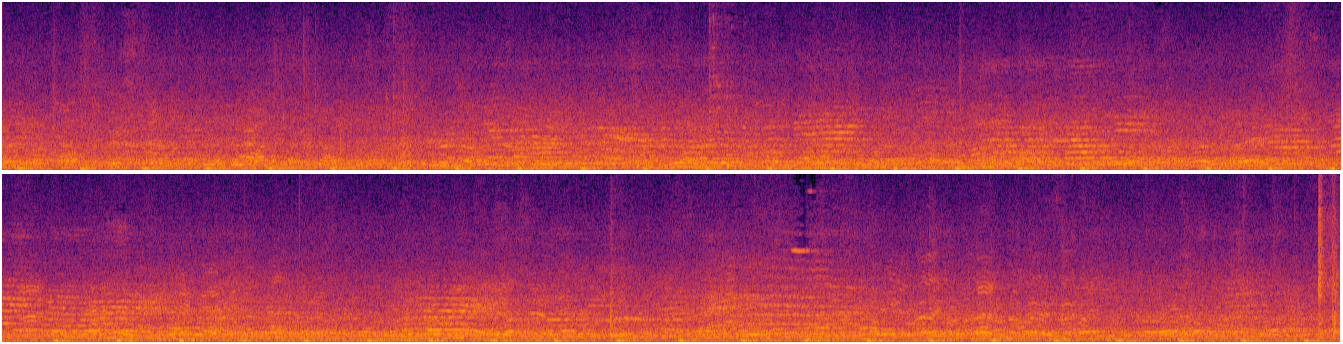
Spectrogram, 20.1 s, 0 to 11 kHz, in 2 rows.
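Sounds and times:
music: 0.0 - 20.0.

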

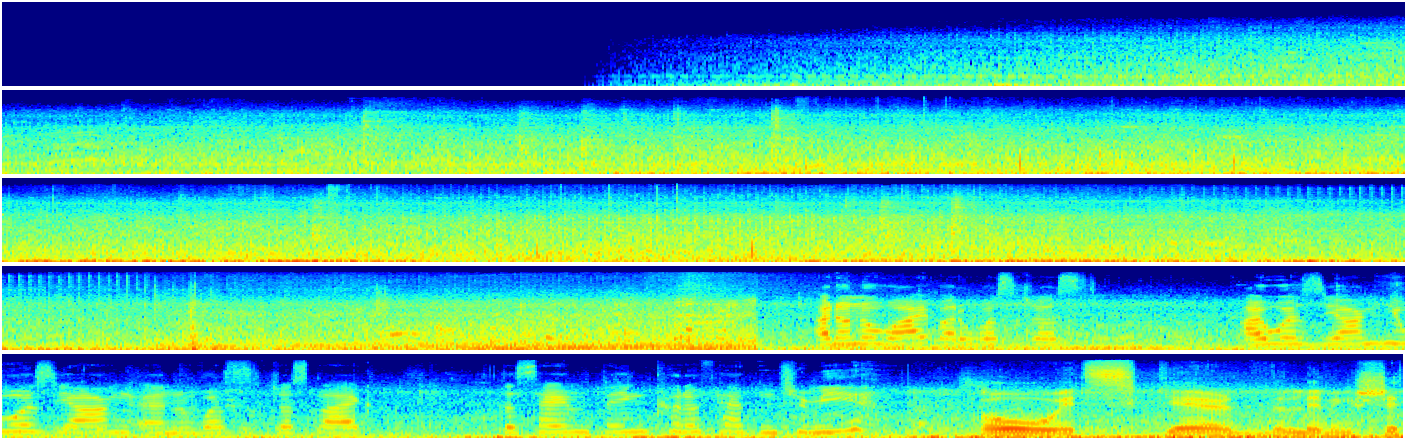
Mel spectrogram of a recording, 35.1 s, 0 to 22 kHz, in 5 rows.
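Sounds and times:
large vehicle engine running: 3.4 - 35.0
traffic rumble: 3.4 - 35.0
faint voices of passers-by: 6.1 - 33.1.

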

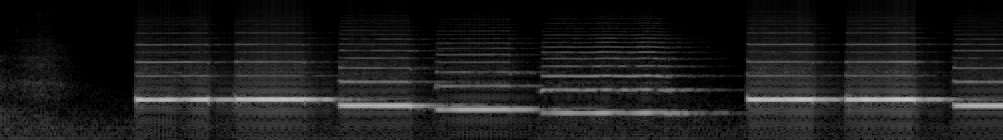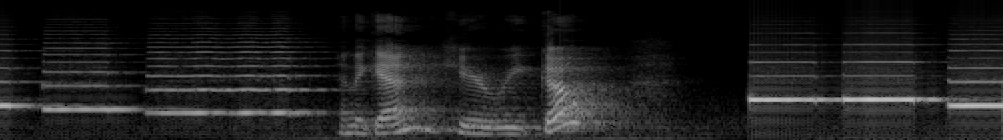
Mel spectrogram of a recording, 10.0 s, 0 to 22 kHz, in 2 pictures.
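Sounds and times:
soprano recorder melody: 0.6 - 6.7, 8.7 - 10.0.

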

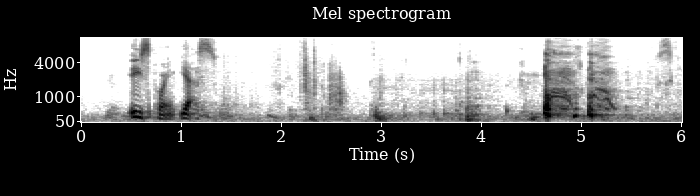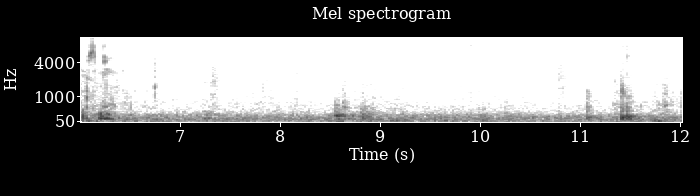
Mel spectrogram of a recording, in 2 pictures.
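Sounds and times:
faint room sounds: 0.1 - 12.0.

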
